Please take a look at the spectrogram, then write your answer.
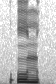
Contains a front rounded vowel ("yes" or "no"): no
